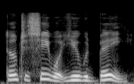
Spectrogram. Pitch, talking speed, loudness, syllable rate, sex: 185 Hz, 315 wpm, -13 LUFS, 5.7 syllables/s, female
